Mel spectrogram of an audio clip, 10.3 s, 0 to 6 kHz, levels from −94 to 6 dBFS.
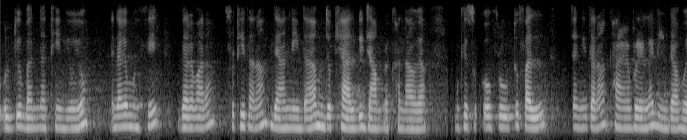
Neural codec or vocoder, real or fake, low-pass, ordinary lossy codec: none; real; 5.4 kHz; Opus, 24 kbps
